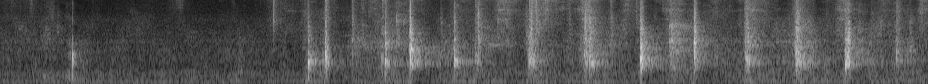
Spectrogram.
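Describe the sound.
Hooves clip-clop on the ground as a horse is jogged off after a flexion test for lameness. One isolated hoof beat is followed by many sharp, evenly spaced beats in a regular trotting rhythm over a low, faint hum.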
